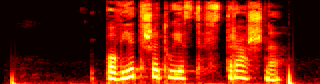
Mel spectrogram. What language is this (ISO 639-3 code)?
pol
